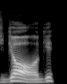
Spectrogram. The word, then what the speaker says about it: jag: In Swedish, we pronounce jag like ja sometimes, right?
